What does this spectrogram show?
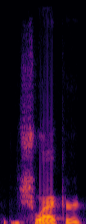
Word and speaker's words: Schwackert: I don't know how you were saying it, but Schwackert is how you normally say it too.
